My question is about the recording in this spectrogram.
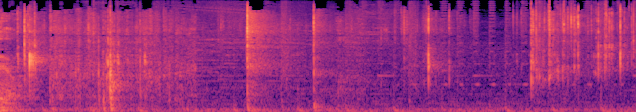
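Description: Eggs being cracked against the rim of a glass measuring jug and broken into it: short, sharp cracks at irregular intervals.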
